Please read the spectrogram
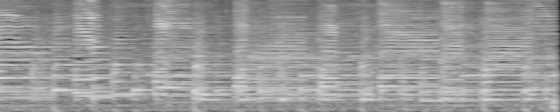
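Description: Folk-rock instrumental passage led by sitar, a run of plucked notes with sharp attacks over other plucked strings. The low double bass drops out and comes back in right at the end.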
